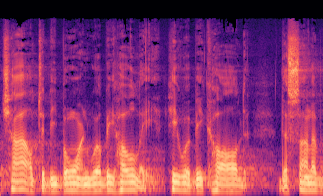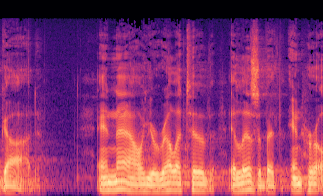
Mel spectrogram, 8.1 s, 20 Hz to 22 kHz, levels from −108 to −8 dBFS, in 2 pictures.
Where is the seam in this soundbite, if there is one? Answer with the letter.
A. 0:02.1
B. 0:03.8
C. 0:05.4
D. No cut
A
